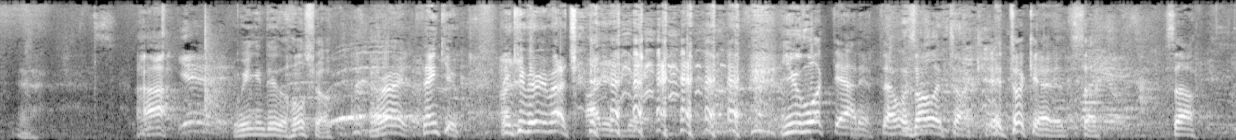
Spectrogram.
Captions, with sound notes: Yeah. Ah! >> Yeah! We can do the whole show. All right. >> [hoots] Thank you. Thank you very much. >> I didn't do it. You looked at it! That was all it took. It took it so- so-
